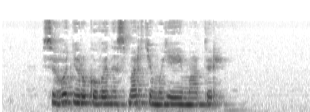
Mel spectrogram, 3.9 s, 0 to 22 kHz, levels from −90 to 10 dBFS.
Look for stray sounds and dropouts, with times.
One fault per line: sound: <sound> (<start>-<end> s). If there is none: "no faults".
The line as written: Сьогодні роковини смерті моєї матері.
no faults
